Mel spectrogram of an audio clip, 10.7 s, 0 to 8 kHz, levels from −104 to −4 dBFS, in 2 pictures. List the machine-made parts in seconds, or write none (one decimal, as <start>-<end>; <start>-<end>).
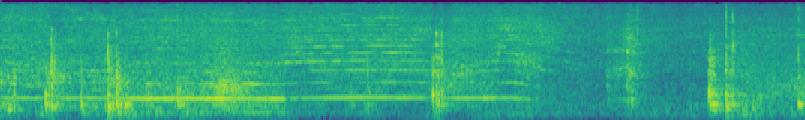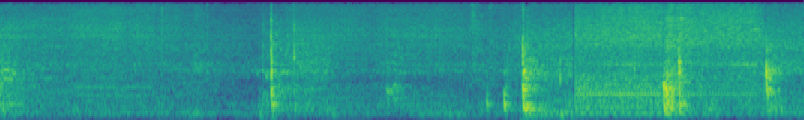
1.2-2.0; 2.7-3.6; 4.1-8.5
